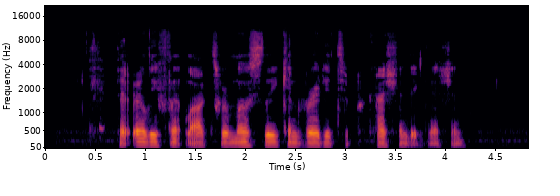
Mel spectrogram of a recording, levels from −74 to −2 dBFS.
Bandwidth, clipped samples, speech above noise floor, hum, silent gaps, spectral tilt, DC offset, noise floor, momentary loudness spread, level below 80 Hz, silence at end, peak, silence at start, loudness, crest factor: 12 kHz; under 0.1%; 35 dB; none; none; -4.5 dB/octave; under 0.1%; -67 dBFS; 14 LU; -66 dBFS; 0.65 s; -12 dBFS; 0.45 s; -32 LUFS; 20 dB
